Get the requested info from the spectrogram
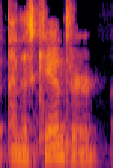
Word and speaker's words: Enes Kanter: I know that they have Enes Kanter, um, which uh, funny enough, as Matthew Miranda posted out or pointed out on an art in an article this week on Posting and Toasting, rhymes with penis cancer.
